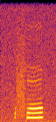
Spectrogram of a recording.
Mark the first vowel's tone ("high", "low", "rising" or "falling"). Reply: high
